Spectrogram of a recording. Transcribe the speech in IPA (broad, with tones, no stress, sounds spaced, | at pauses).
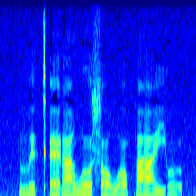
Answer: β ɪ˦ kʼ ɛ˦˨ ɾ a˨˦ w o˦ s ɔ˨ w ɔ˨ p aː˨ j ʊ˨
